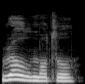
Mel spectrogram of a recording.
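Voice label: "role model", British English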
